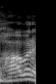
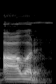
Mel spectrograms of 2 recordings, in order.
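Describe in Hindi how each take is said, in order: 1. इस शब्द की शुरुआत 'h' ध्वनि से होती है। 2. इस शब्द की शुरुआत स्वर ध्वनि से होती है। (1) "लिखा तो हावर है" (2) "लेकिन इसको पढ़ेंगे आवर"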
